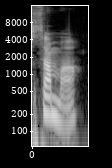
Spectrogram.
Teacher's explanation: summer is again made up of two syllables some and some is stressed and ER the portion of ER is not stressed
